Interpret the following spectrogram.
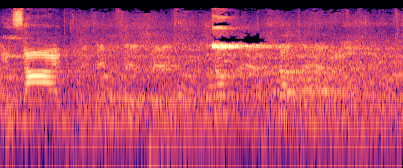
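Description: Voices in a gymnasium during a wrestling takedown: a loud short shout right at the start over general chatter, and a brief high squeak about halfway through.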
